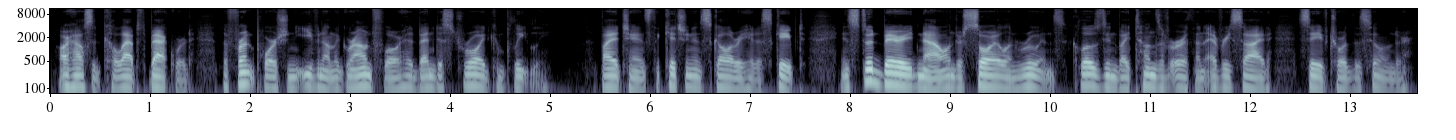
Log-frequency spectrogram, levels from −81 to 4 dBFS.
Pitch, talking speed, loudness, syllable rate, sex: 95 Hz, 205 wpm, -23 LUFS, 5.8 syllables/s, male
